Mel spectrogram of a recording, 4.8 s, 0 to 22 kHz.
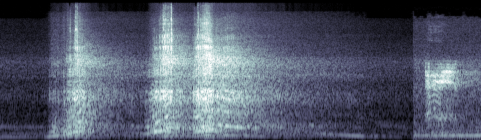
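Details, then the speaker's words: E90 BMW M3 V8, before clip with only a resonator delete, before fitting a Turner valved catback: two quick rev blips, uneven and crackly coming off low rpm; known breakup not yet sorted, cause not stated. "but on low RPM, when I first blip it, it breaks up. Hasn't been an issue. I'll probably sort that out sooner than later, but if you guys hear that weird like break up in the exhaust, that's what that is."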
